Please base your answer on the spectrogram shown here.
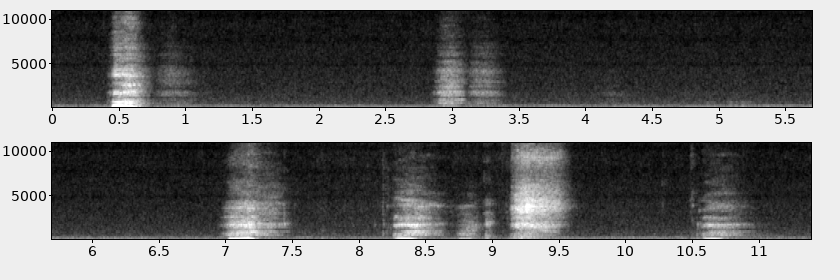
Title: A few wet hitchy horny morning sneezes (male)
